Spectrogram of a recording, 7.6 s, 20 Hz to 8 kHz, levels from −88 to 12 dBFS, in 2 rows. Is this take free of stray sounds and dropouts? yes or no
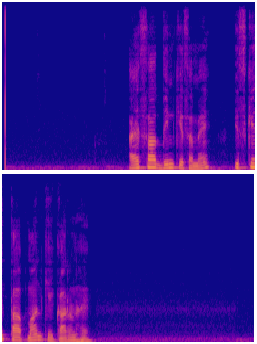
yes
